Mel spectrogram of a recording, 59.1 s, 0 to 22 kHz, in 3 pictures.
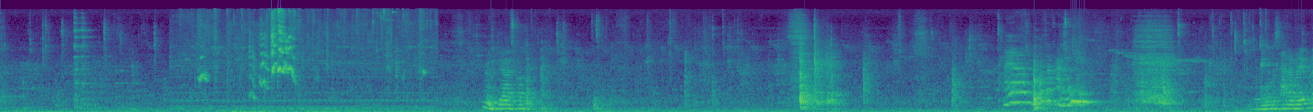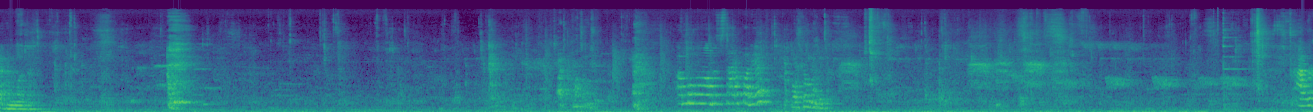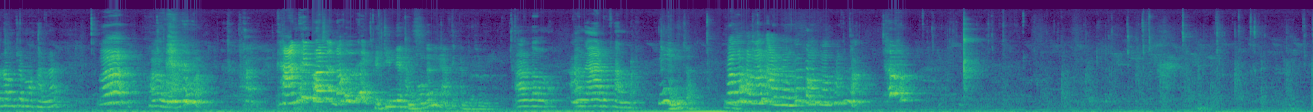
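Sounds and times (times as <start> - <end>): people eating mouth sounds: 0.0 - 12.0, 15.9 - 29.8, 31.2 - 39.2, 52.0 - 59.0.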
